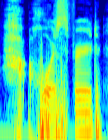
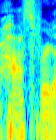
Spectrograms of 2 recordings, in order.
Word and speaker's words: Horsford: Her name is Tamla Horsford, or Hosford, I think is how most people pronounce it, but it's spelled H-O-R-S-F-O-R-D, and Tamla is spelled T-A-M-L-A, Tamla Horsford.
